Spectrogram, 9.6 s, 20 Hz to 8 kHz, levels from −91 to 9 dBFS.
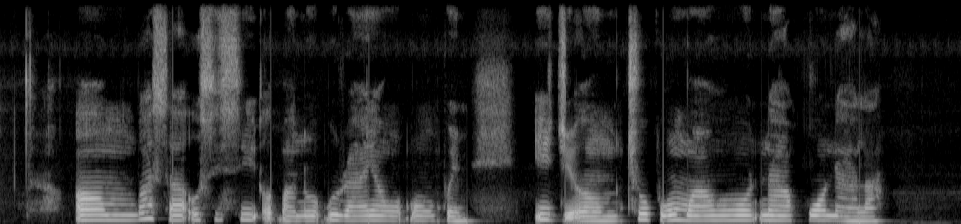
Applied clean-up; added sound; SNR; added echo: none; none; none; none.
